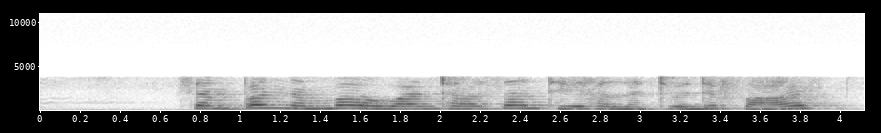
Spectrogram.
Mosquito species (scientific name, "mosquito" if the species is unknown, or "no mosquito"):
no mosquito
